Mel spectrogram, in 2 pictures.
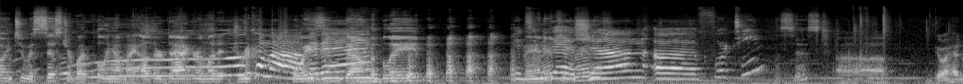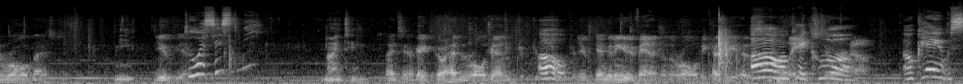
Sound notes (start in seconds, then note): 4.8 laughs; 12.4 squeaky voice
